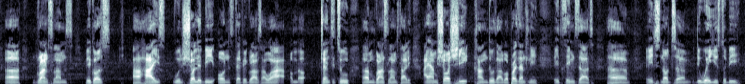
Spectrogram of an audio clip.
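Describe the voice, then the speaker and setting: A man giving conversational sports analysis as a podcast pundit, halting and repetitive as he searches for words. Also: mid-range voice.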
